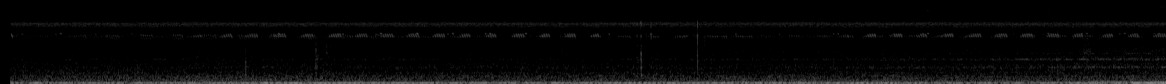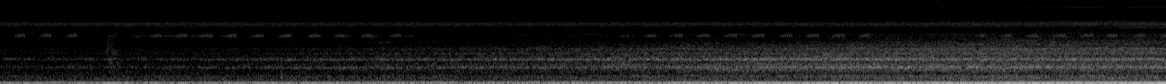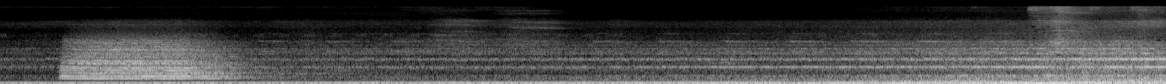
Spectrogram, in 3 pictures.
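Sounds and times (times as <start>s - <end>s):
diesel locomotive engine rumble: 9.8s - 34.9s
locomotive horn blast: 23.8s - 34.9s.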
